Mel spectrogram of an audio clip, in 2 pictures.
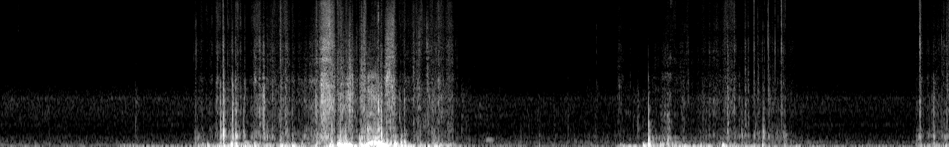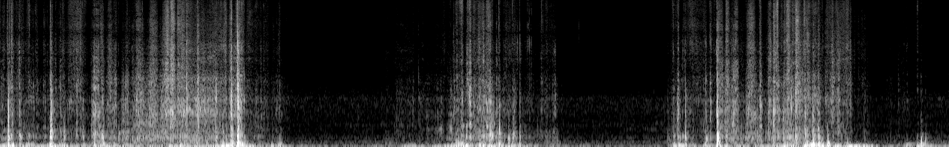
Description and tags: Cardboard Box Opening
Several recordings of a cardboard box being opened at various speeds and urgency levels. Recorded on Blue Snowball for The Super Legit Podcast.
sliding, opening, open, foley, box, cardboard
